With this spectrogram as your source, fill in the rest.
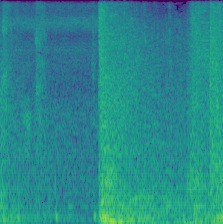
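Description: A heavy magical blast crashes and rumbles.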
